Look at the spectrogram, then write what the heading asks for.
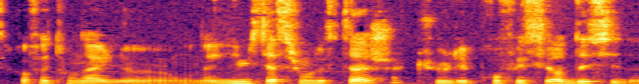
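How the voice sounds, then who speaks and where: Here a man talks at a fairly quick pace in a somewhat breathy, fairly high voice. His intonation is fairly even. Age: 20s. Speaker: shop worker. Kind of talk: interview. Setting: outdoors in a garden. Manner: hesitant, many fillers.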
